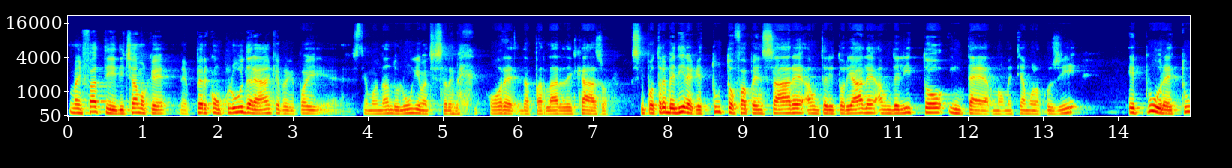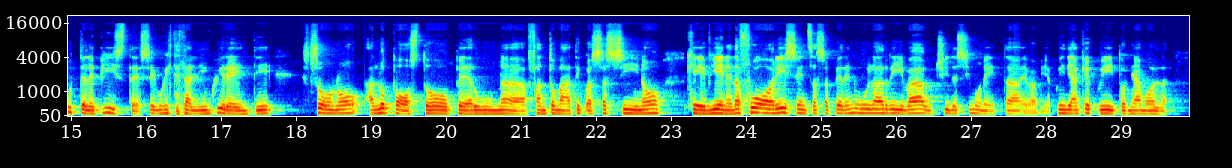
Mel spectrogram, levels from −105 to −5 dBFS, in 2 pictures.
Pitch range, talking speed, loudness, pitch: 135-160 Hz, 135 wpm, -22 LUFS, 145 Hz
